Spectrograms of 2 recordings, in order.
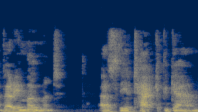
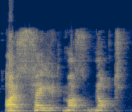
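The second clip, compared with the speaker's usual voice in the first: defiant loud repeat; 11 semitones higher, 11 dB louder than usual. Acted. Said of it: "repeated Nicholas".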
